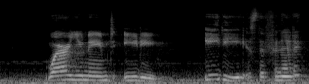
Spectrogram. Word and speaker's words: EDI: is a jar why are you named Edie Edy is the fenetic pronunciation of e d that is an acronym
